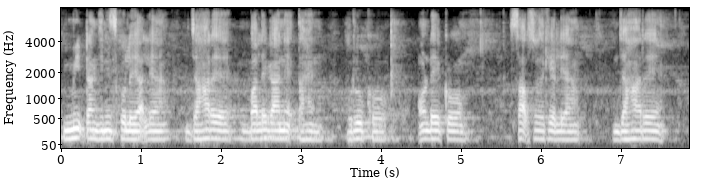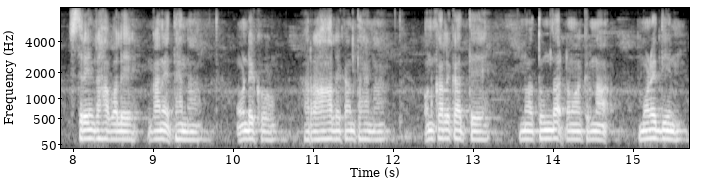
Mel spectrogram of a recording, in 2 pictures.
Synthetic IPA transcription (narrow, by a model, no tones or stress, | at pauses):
mit̪̚ˀʈaŋd͡ʒiniskɔlɛjaʔlɛjad͡ʒaɦãɾɛbalɛɡanɛʔt̪aɦɛnuɾukɔ | ɔɳɖɛkɔ | sap̚susɛkɛʔ̪̚lɛja | d͡ʒaɦãɾɛ | sɾɛnɾaɦabalɛɡanɛʔt̪aɦɛna | ɔɳɖɛkɔ | ɾaɦaɦalɛkant̪aɦɛna | ɔnkalɛkʰat̪ɛ | nɔwaʔt̪umd̪aʔʈamakɛɾanaʔ | mɔɽ̃ɛd̪in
